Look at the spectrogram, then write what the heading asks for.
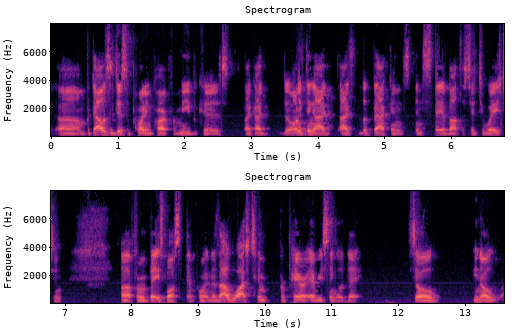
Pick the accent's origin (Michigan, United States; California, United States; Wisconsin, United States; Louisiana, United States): California, United States; Inglewood; also born or lived in Burbank; I was just born in Burbank, but I grew up in Inglewood.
